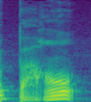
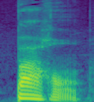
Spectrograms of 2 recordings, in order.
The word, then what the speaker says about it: parents: tout cas c'est clairement ici masculin parce que parents et masculin donc le deuxième mot c'était parents parents on l'écrit au pluriel ici part1 nts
